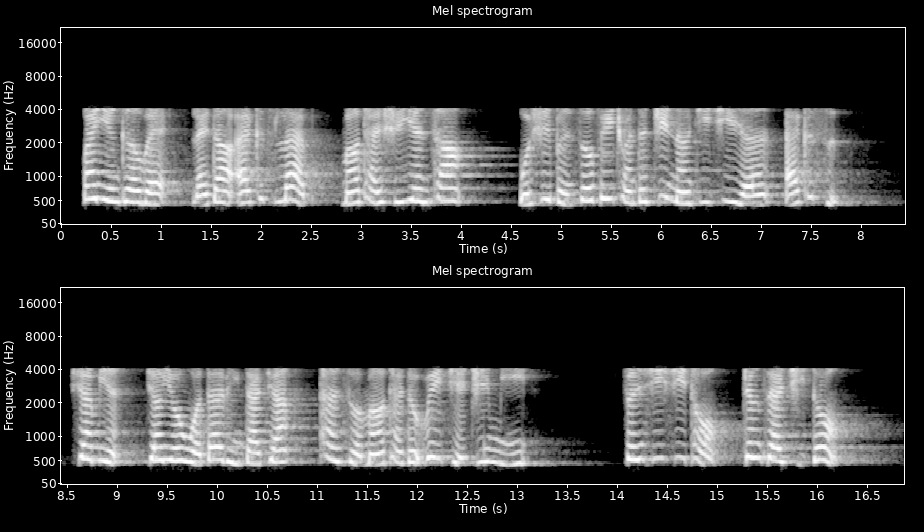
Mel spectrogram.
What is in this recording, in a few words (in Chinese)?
女 角色 效果已加 机器人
